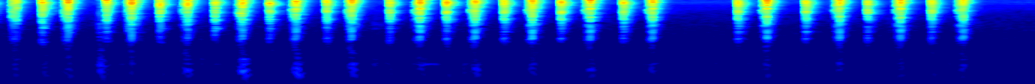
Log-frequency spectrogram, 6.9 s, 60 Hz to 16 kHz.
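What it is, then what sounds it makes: Steel thinning shears snipping. Stainless steel thinning shears, a solid metal tool, are held close while fingers work the handles, so the blades snip and the pivot clicks. About 32 quick, bright, dry snips come in a steady run, with a brief pause before the last few.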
